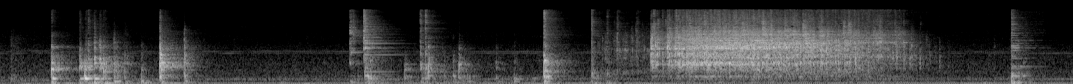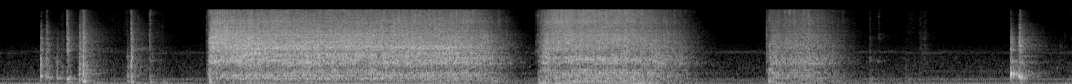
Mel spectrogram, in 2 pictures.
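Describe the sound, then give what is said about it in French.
A food processor grinds hazelnuts in several loud, rough whirring bursts. Between the bursts come clattering, ratcheting knocks and rattles. “On va à la fois les mixer pour qu'il y ait de la poudre, qu'il y ait des morceaux de noisette, qu'il y ait des noisettes entières. Voilà. Il ne faut pas non plus trop mixer”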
